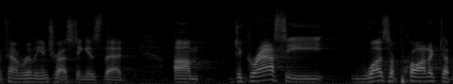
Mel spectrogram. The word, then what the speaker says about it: Degrassi: to me they go it's not delivery its del grassy and I'm like isn't that the way it's said they're like no it's Degrassi and it like blew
